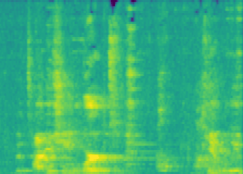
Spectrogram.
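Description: A performer's voice on stage: one short cry lasting about a second, starting just after the beginning, which a listener may take for a dog-like bark.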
